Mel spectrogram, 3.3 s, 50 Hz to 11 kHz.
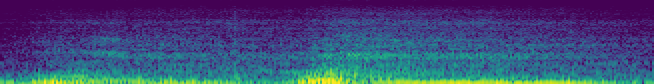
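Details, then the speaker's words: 2000 Chevrolet Suburban after fitting a new battery, with oil pressure and no check engine light. An even idle picks up cleanly on a short rev and settles smoothly, with no knocks or misses. Normal running. "Oh, it sounds good, too."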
